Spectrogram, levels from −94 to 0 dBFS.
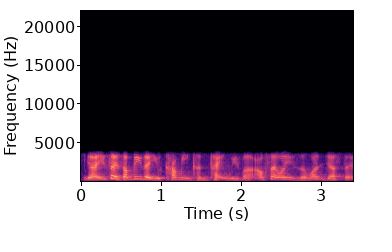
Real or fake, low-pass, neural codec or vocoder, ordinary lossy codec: real; 3.6 kHz; none; Opus, 64 kbps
